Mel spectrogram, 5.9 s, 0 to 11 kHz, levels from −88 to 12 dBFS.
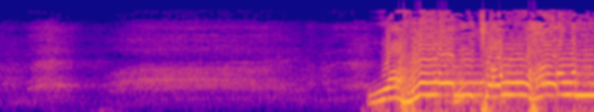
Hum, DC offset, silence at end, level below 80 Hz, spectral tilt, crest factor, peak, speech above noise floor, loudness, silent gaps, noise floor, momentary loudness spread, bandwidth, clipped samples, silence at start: none; under 0.1%; 0 s; -28 dBFS; -4 dB/octave; 10 dB; 0 dBFS; 40 dB; -6 LUFS; none; -45 dBFS; 4 LU; 8.8 kHz; under 0.1%; 3.65 s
